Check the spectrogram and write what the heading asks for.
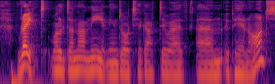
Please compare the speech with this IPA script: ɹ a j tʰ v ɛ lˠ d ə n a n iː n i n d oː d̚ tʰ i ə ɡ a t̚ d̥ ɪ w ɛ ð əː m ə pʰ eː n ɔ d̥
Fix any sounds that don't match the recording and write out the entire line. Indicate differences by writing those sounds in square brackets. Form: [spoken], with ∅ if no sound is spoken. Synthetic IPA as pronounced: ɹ a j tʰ [w] ɛ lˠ d ə n a n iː n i n d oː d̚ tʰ i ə ɡ a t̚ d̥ ɪ w ɛ ð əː m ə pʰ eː n ɔ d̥

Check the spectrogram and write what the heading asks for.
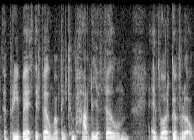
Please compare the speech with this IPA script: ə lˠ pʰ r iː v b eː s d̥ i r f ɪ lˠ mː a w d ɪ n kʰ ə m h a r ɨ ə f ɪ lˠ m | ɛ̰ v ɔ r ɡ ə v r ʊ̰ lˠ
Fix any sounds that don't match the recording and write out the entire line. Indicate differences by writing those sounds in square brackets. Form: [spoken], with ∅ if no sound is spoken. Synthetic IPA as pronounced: ə [∅] pʰ r iː v b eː [θ] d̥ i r f ɪ lˠ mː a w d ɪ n kʰ ə m h a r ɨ ə f ɪ lˠ m | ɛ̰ v ɔ r ɡ ə v r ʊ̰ lˠ

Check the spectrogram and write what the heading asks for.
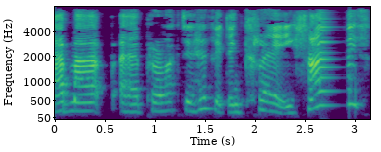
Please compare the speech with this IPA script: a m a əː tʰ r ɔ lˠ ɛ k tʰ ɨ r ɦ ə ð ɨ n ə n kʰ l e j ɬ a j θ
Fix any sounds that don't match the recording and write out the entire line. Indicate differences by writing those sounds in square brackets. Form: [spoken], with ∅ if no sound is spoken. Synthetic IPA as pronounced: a m a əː [pʰ] r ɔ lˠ [a] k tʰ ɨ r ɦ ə [v] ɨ [d] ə n kʰ [r] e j ɬ a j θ

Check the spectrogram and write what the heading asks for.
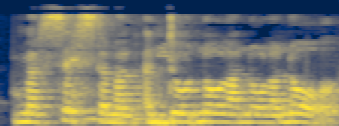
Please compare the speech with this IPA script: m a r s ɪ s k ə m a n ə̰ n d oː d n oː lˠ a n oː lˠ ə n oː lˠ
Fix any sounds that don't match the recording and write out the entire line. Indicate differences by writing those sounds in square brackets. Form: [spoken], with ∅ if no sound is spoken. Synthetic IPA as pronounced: m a r s ɪ s [t] ə m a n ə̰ n d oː d n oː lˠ a n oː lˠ [a] n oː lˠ

